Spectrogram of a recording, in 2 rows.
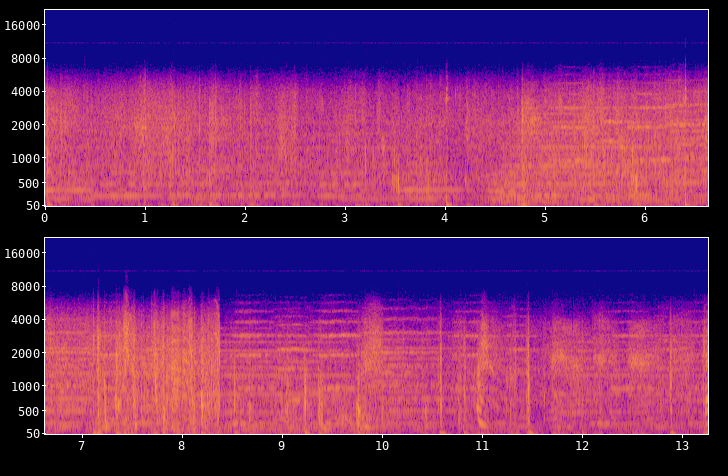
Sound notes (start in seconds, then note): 4.6 tense music; 7.9 horse hooves pattering; 10.9 sentry groaning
